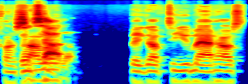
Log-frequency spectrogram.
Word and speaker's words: Gonçalo: Madhouse is saying C is pronounced as an S in Portuguese, so it's Gonçalo.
